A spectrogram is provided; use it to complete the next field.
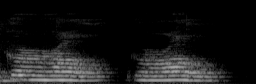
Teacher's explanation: when R is followed by L you can if you want you could add right here a little schah sound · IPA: ˈɡɜɹəl, / ˈɡɜɹəl /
